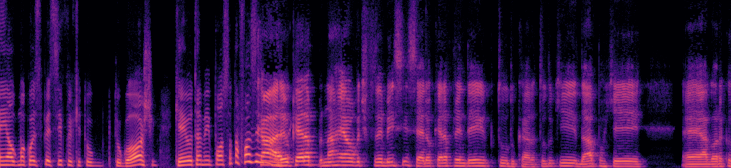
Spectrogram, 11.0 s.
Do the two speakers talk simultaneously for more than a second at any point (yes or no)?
no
